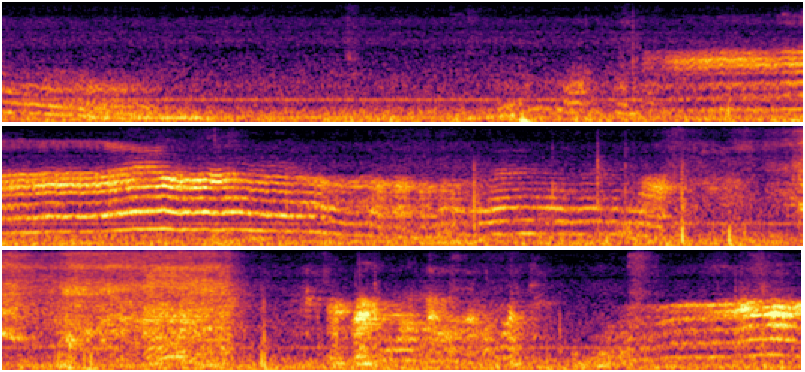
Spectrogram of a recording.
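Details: Domestic cats fighting, one making strange sounds: a long wavering yowl rising and falling in pitch for several seconds, followed by hissing, scuffling bursts and a final short screech.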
